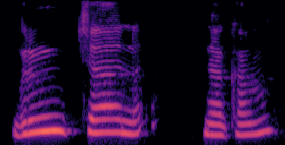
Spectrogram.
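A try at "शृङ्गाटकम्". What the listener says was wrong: Grinja, not Nagam. It's not Nagam. The word is, the letter is Ka, not Ga. Grinjanakam.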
